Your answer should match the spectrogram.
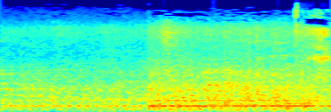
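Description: Steady background hiss with a constant low hum, stepping up louder and brighter about two seconds in.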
